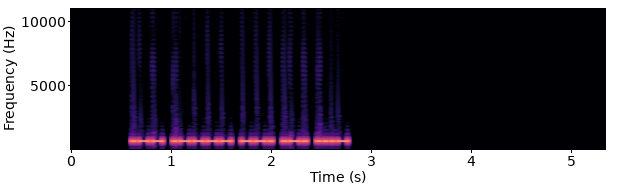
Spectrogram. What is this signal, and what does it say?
Morse code, heard as a keyed tone, about 35 wpm, 700 Hz. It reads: W1GRV
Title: USA Call Signs - 5 Characters - Repeated 2x - 35wpm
